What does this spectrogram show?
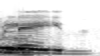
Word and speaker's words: played: No se tiene ed. Se tiene que escuchar este. So, played.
